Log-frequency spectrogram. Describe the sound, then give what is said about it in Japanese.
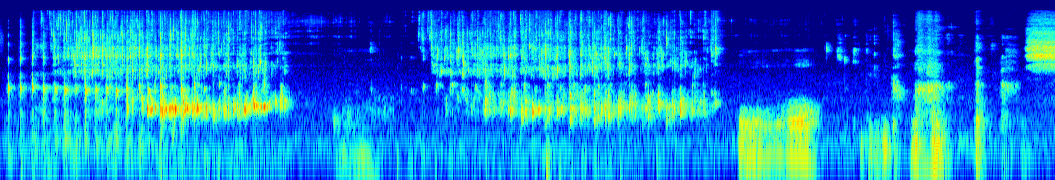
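A drink pours into a glass in two long, steady streams separated by a brief pause, clear, followed by a few short clinks and knocks. “いきますこのまま開けたことですね。おー。入ったはず。いい音。”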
